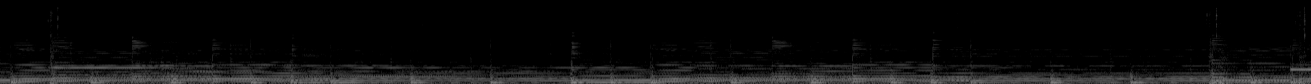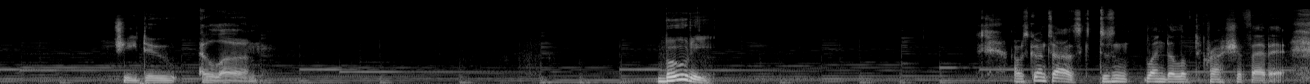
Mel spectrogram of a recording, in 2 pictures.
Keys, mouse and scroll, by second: 0.5 KP_3, 2.3 click, 3.3 z, 4.9 scroll up 2, 5.4 middle click, 5.9 z, 7.1 click, 7.5-9.1 middle drag, 9.6 g, 10.8 click, 12.1 KP_1, 13.0 KP_3, 14.3 g, 20.1 click, 20.7-22.3 middle drag, 22.5 middle click, 23.5 click, 24.1 z, 24.9 click, 25.7 middle click, 26.1-26.2 scroll down 4.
